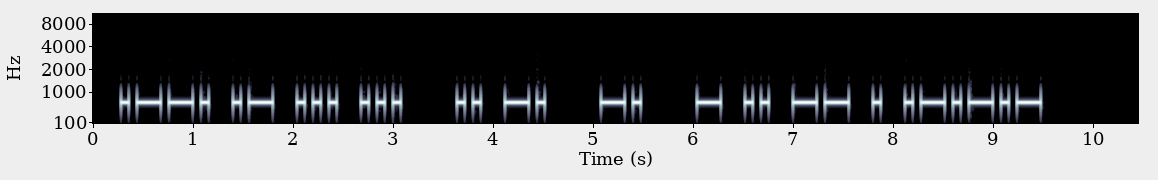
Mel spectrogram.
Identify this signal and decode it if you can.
Morse code, heard as a keyed tone, about 15 wpm, 700 Hz. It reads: PASS IN N TIME.
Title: Sentences from Top 400 Words and Abbreviations 15wpm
